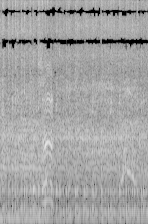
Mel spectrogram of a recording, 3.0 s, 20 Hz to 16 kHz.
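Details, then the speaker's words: 1994 Mariner 30 hp outboard after carburetor cleaning and lower unit service, running in a test bucket: small two-stroke putters at a steady, even idle with no misses or knocks, revs up properly; running cleanly. "running okay that's a good sign she revs up when she's supposed to"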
